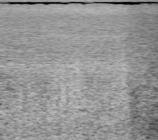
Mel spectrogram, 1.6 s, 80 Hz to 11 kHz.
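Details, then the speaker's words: HVAC no-cooling call with blank thermostat: with 24 V present, thermostat red jumped to yellow, the outdoor unit gives a steady, even rushing hum with no knocks or rattles; condenser normal. "i don't know if y'all can hear that but the outdoor unit's running and i'm sure y'all can hear that"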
